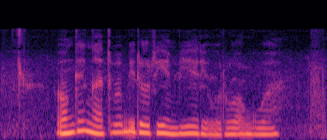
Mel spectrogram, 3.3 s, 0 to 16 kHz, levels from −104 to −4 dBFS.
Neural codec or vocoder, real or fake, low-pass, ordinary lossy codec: none; real; 7.2 kHz; MP3, 48 kbps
